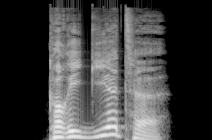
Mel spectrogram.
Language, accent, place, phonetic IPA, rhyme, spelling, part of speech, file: German, Germany, Berlin, [kɔʁiˈɡiːɐ̯tə], -iːɐ̯tə, korrigierte, adjective / verb, De-korrigierte.ogg
- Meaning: inflection of korrigieren: 1. first/third-person singular preterite 2. first/third-person singular subjunctive II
